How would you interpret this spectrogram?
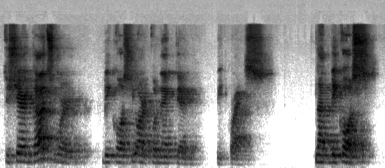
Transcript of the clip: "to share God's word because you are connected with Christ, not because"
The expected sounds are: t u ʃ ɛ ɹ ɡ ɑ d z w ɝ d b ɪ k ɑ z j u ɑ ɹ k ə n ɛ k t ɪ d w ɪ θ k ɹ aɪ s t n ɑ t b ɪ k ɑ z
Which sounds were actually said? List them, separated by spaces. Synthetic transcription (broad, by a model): t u ʃ ɛ ɹ ɡ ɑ d s w ɝ d b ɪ k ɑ s j u ɑ ɹ k ə n ɛ k t ɪ d w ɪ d k ɹ aɪ s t n ɑ t b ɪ k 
